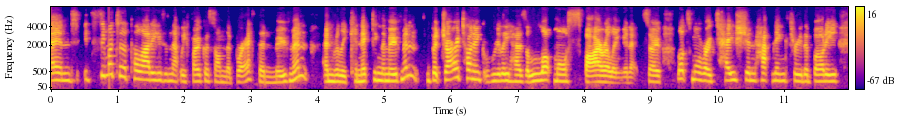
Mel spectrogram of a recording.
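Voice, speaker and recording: Woman with an Australian accent, fairly quick pace, hardly any pauses and ordinary pitch variation. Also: medium pitch for a woman. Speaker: Pilates instructor and nutritionist. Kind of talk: podcast interview.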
